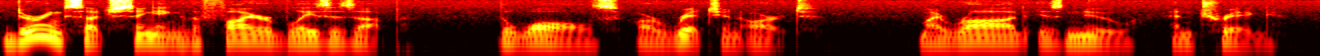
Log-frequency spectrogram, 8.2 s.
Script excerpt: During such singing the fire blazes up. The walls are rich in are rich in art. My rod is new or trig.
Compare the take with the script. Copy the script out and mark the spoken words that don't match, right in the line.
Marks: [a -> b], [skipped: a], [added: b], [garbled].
During such singing the fire blazes up. The walls are rich in [skipped: are rich in] art. My rod is new [or -> and] trig.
